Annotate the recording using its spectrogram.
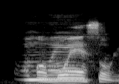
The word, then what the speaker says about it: Omweso: And then among the Baganda people, it's called Omweso. – Omweso, yes. – Omweso, okay.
